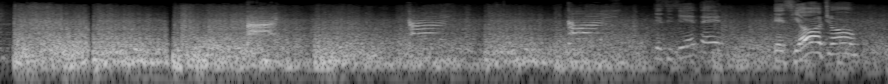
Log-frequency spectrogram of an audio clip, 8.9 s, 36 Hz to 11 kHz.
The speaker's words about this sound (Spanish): ¡Me daré un saludo de 21 cañonazos por la victoria!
